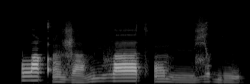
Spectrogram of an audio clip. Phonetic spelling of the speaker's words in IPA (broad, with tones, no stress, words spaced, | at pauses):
lˠe˦qʼĩ˨ ʐa˨mi˦ vaː˦ t͡sʼɔ̃˦myː˨ʑə˦ ɡĩ˨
